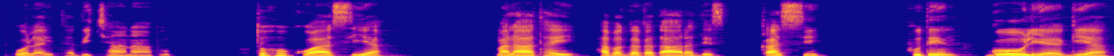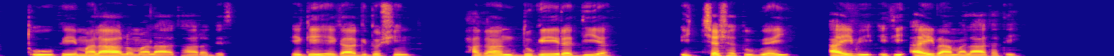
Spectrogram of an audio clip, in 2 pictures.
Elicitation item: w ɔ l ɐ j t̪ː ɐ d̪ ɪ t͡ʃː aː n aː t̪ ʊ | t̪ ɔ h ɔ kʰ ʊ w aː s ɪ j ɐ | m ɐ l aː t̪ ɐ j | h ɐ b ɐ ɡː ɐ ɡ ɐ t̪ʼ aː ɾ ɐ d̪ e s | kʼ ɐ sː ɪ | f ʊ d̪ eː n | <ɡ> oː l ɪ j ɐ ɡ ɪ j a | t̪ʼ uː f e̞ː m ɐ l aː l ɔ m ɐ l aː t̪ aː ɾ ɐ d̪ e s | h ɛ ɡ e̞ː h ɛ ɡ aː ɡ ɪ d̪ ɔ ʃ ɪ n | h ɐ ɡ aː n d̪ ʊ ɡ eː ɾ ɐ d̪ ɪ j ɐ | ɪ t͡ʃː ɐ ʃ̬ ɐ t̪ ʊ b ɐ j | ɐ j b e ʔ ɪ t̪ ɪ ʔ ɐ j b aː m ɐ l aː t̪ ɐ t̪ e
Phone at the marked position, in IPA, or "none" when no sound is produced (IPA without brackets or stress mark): ɡ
